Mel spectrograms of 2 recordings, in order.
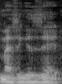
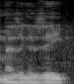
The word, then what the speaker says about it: Mazinger Z: And by the way, American viewers, it is pronounced Mazinger Z, not Mazinger Z.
